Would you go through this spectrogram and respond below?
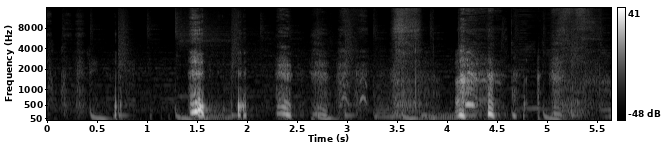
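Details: Sneeze from a male K-pop singer, described as cute.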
